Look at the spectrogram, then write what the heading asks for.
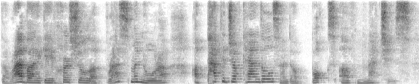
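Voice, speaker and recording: An older woman in her sixties reads a tale aloud, unhurried and animated. Her storytelling is dramatic, recorded in an echoey room. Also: medium pitch. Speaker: storybook reader. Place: indoors, home dining room. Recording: roomy home recording.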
